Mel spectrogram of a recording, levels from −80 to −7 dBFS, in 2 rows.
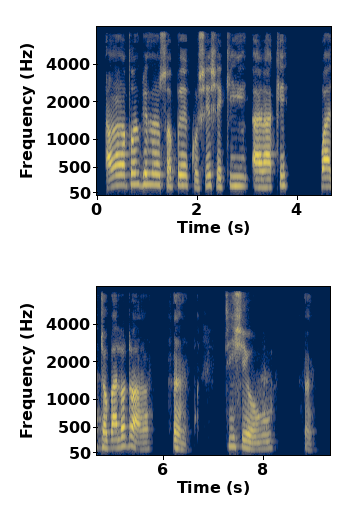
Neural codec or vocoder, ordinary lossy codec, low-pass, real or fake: codec, 24 kHz, 6 kbps, HILCodec; MP3, 48 kbps; 7.2 kHz; fake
